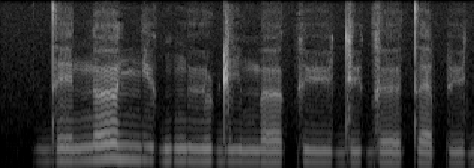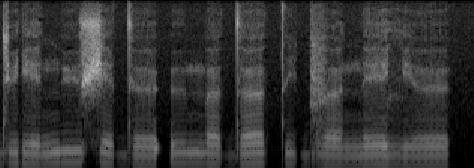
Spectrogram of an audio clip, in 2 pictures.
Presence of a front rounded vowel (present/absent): present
